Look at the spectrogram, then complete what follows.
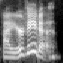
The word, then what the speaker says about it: Ayurveda: family what you learn today uh which is ayurveda so ayurveda means the knowledge of life and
